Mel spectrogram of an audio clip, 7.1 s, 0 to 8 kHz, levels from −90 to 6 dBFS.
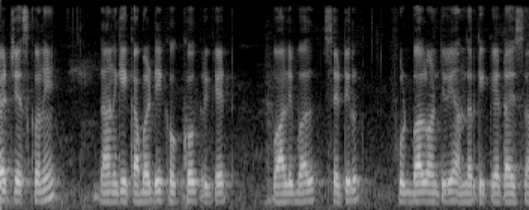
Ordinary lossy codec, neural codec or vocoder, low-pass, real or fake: none; vocoder, 22.05 kHz, 80 mel bands, WaveNeXt; 7.2 kHz; fake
